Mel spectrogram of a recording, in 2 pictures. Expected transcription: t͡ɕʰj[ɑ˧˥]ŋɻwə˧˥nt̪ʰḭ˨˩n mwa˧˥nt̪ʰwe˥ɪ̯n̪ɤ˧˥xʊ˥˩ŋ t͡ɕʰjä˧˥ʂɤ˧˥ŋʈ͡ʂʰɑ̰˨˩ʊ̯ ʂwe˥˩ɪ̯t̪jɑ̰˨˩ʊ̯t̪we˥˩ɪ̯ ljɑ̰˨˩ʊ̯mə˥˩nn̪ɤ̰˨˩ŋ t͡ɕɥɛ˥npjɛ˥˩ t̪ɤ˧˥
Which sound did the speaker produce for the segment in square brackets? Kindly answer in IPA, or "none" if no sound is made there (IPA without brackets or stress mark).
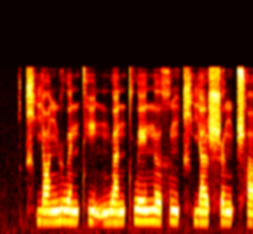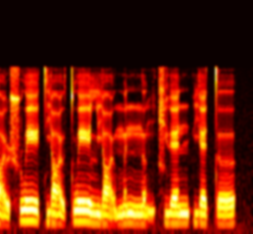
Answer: ɑ˧˥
